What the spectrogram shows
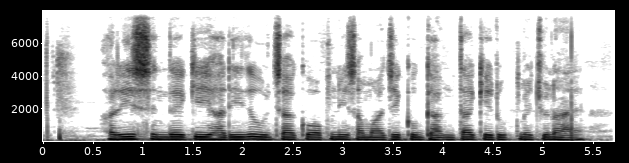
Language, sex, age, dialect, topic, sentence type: Hindi, male, 18-24, Hindustani Malvi Khadi Boli, banking, statement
